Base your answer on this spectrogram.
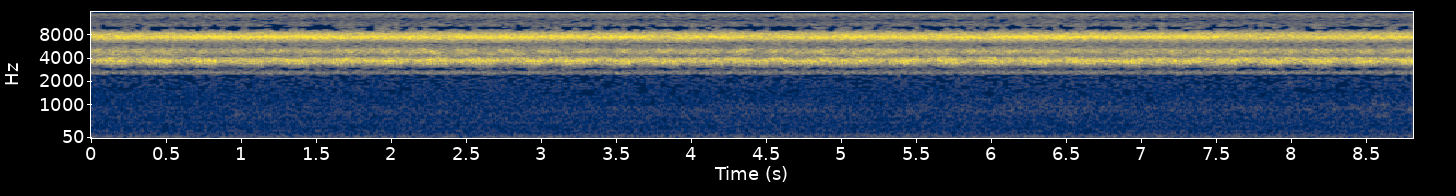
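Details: Midnight crickets of a summer or autumn night keep up a constant high-pitched trilling, multiple voices blending into even bands of sound, faint low-frequency background rumble underneath.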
